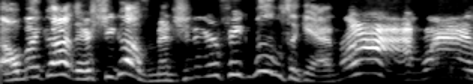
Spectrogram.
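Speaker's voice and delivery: loud, high, mock scoffing, annoyed, mad jeer. Imitating online haters complaining about her posts: imitating mad haters. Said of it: "They get all, like, mad about it".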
